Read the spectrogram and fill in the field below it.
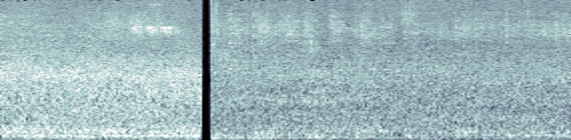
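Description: Wind blows outdoors, rumbling against the microphone.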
